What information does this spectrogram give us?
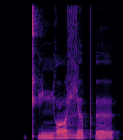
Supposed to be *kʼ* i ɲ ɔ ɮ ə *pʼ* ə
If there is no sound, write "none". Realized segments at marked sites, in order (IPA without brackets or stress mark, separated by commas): kʼ, pʼ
